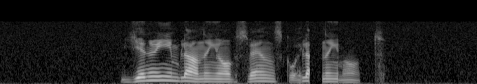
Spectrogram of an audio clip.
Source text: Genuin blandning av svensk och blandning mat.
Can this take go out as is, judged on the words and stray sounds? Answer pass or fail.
fail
